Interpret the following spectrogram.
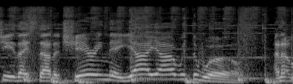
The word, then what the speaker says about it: Yaya: We know we're pronouncing it wrong, but I think it's pronounced Yaya or Yayi. Or I can't actually say it, but yeah.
